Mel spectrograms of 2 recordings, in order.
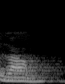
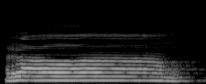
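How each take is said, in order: First: It is said plainly at normal length. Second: It is called out loudly and drawn out.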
